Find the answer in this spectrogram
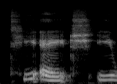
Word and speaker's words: they: what is this word th ey it has the the digraph like thumb with th and this makes a long a a they they not to learn more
